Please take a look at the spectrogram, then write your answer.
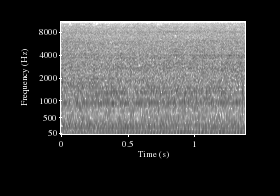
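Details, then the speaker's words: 2007 Toyota Avanza Type G VVT-i engine at idle: steady, even, smooth hum with no knocks, misses or significant vibration; exhaust not smoking, engine sounds healthy. "kalau maksudnya halus teman-teman terdengar maksudnya halus dan juga tidak ada getaran yang berarti"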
